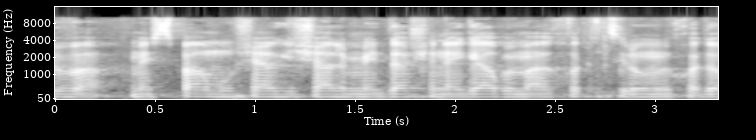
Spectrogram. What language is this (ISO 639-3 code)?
heb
